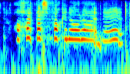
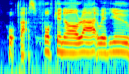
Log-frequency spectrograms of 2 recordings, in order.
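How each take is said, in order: First: Very high chirpy voice on "I hope that's fucking all right, mate"; high cartoon villain voice; squeaky villain. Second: Said in the usual way. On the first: Squeaky voice repeats line.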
